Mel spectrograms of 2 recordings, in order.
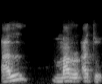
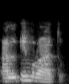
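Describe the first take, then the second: First: The article is followed by a 'mar' syllable. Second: The article is followed by an 'im' syllable. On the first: The speaker calls it right. "তখন উচ্চারণ হয় আল মারআতু" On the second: The speaker calls it wrong. "আমি এই মাত্র এই যে শব্দের দাগ দিলাম"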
